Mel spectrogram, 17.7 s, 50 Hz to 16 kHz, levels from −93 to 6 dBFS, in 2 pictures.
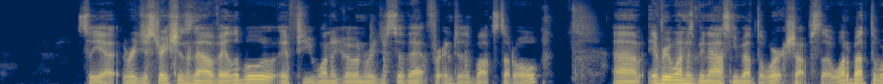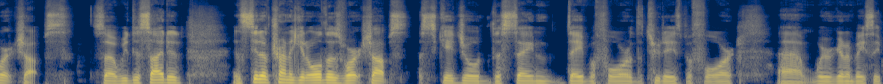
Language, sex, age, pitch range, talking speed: English, male, 20-39, 90-105 Hz, 195 wpm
